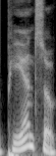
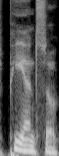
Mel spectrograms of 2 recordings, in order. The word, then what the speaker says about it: pienso: Just like with creo que, after pienso que, you use the indicative mood because you're expressing what you believe to be true. Let's practice pienso que. Notice the pronunciation. Pienso, pienso. The IE sounds like yeah.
